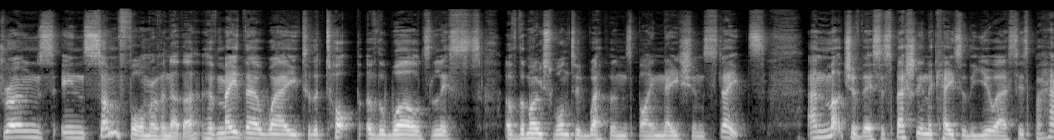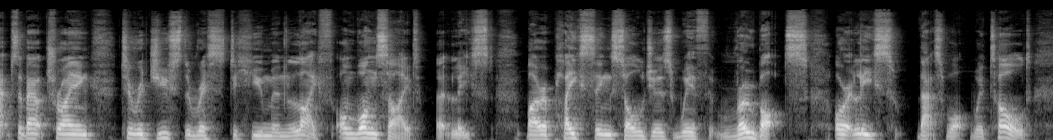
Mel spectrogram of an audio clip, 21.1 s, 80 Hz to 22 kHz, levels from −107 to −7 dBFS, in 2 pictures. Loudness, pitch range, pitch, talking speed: -29 LUFS, 115-135 Hz, 125 Hz, 180 wpm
